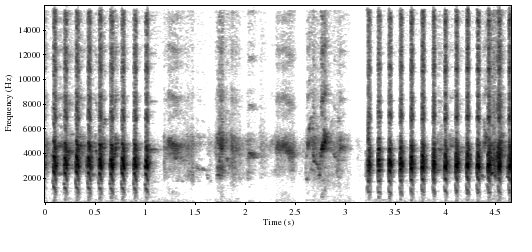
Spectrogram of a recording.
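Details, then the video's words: Collared kingfisher in full chatter, a tutor recording for lovebirds: a second of fast, rasping notes, a quieter stretch of scattered softer calls, then another quick, intense run of repeated kek sounds. "Burung Tengkek Buto Gacor"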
